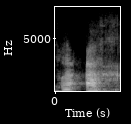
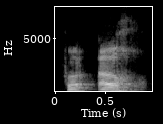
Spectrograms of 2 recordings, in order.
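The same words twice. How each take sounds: First: The kh sound is light and unrounded. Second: The kh sound is heavy and rounded. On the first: The speaker calls it wrong. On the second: The speaker calls it right. "tapi perhatikan"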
